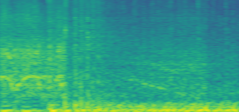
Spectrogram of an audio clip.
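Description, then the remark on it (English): A motorcycle engine roars to life and rumbles steadily, a loud, low, throbbing idle that continues without any voices over it. “But do you have a motorcycle sound effect?”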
